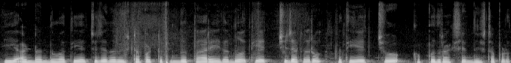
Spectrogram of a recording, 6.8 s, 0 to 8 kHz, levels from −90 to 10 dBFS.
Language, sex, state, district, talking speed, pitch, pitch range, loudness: Kannada, male, Karnataka, Mysore, 160 wpm, 155 Hz, 150-160 Hz, -15 LUFS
